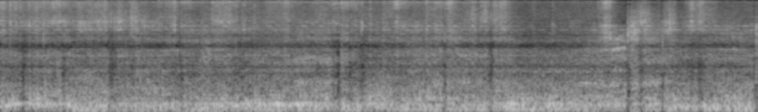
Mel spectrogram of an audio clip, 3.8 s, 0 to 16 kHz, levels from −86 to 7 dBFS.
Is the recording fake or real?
fake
